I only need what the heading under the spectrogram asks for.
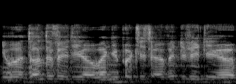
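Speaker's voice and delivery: mocking, scornful, belittling delivery in low voice. Reacting to a video and mocking the person filming: mocking imitation of his voice. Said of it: "Must be the voice".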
